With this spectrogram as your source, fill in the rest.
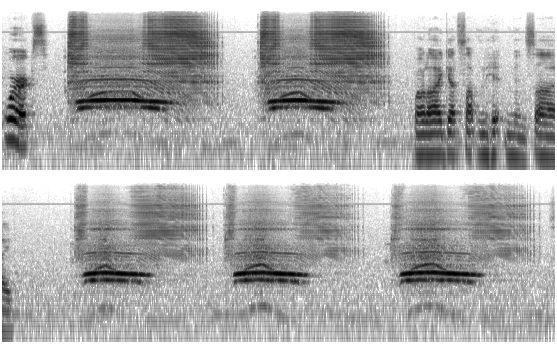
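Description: An electronic circuit sounds a short warbling tone several times.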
